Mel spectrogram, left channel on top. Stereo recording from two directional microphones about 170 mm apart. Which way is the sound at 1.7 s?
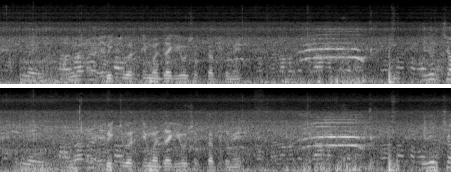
5° left (ahead or behind).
